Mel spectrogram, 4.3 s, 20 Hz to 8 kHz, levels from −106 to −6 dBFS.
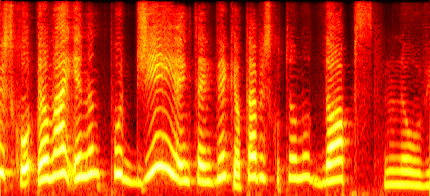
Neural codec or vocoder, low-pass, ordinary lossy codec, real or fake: codec, 16 kHz, 0.5 kbps, X-Codec, WavLM features, trained on Multilingual LibriSpeech; none; none; fake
